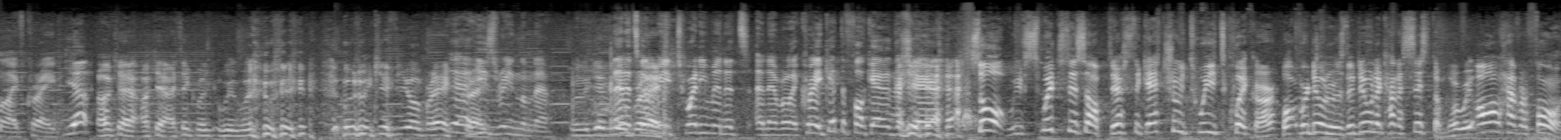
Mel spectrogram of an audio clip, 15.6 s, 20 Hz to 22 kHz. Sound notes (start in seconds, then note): 2.6 laugh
